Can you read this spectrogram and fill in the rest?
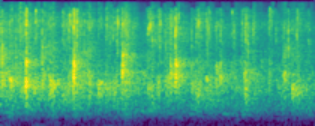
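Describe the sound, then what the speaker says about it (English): An audience at a talk on physical and financial stress gives a brief, diffuse round of scattered applause, soft and steady with no single claps standing out, heard from some distance. "Round of applause, please."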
